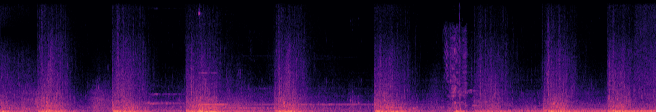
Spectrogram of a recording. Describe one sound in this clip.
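Water surges and whooshes in repeated bursts as a large fish swims underwater.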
